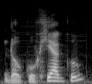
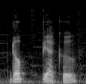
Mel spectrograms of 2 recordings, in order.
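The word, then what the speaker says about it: ろっぴゃく: Igual que pasaba en el resto de contadores, no vamos a hacer roku, hyaku, así. Omitimos la última sílaba. Así. Añadimos un pequeño tsu y aquí añadimos un maru. ¿Vale? Y se convierte, en vez de rokugyaku, en ropyaku. ¿Vale? Ropyaku. Duplicamos la P.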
